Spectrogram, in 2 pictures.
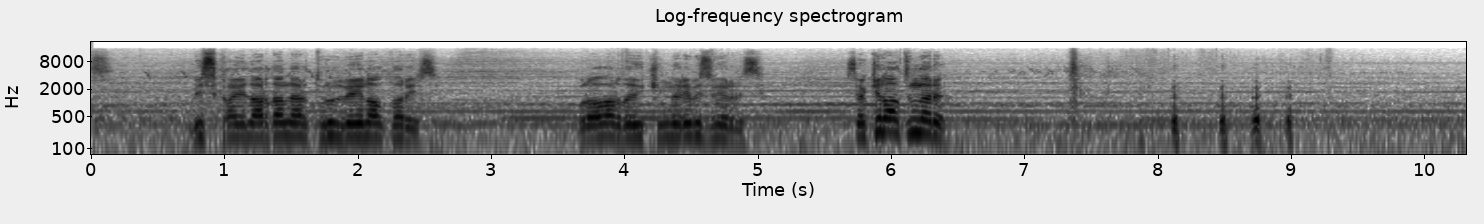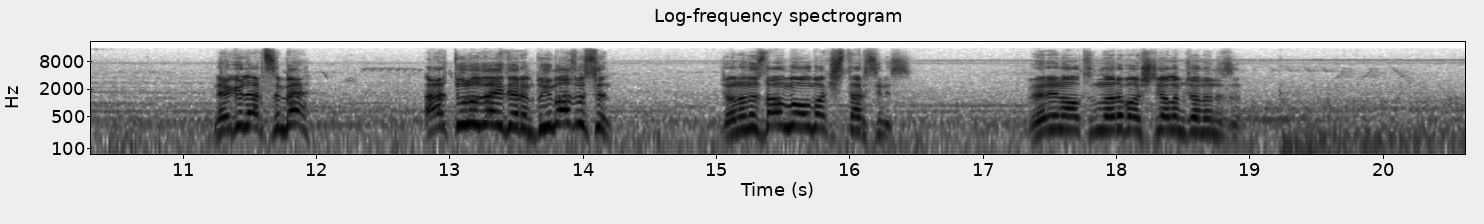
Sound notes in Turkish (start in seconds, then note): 7.3 Gülme sesi; 19.2 Müzik - Gerilim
